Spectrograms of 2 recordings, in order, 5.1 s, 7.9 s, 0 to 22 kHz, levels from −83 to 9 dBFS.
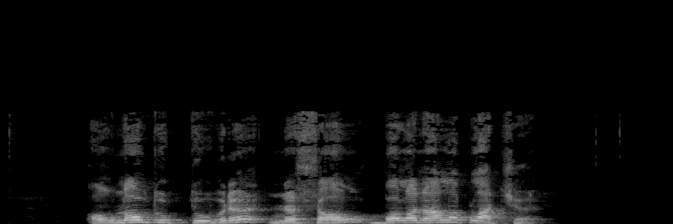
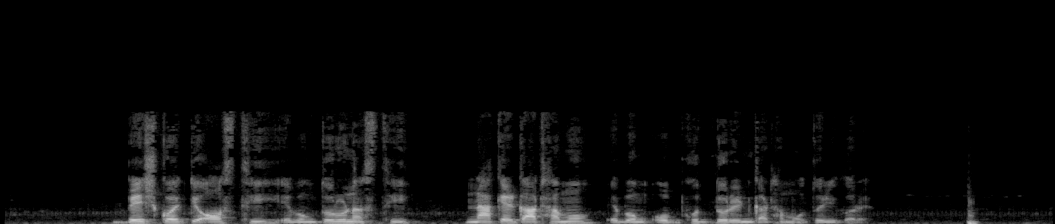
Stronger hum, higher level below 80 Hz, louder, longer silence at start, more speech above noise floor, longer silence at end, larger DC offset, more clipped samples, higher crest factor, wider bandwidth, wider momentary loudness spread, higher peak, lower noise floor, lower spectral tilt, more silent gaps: neither; second, -68 dBFS vs -48 dBFS; about the same, -24 LUFS vs -22 LUFS; second, 0.7 s vs 0.85 s; first, 54 dB vs 40 dB; first, 1.05 s vs 0.6 s; neither; neither; about the same, 18 dB vs 22 dB; about the same, 11.5 kHz vs 11.5 kHz; second, 8 LU vs 15 LU; second, -8 dBFS vs -2 dBFS; first, -77 dBFS vs -62 dBFS; about the same, -5.5 dB/octave vs -6 dB/octave; neither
